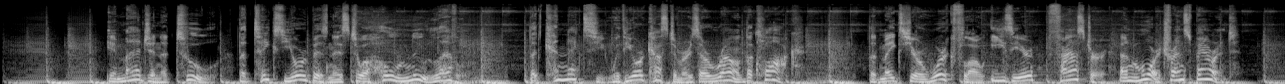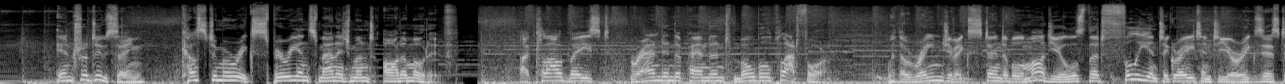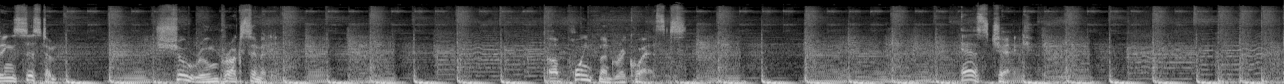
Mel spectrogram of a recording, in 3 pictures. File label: Commercial; T-Systems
